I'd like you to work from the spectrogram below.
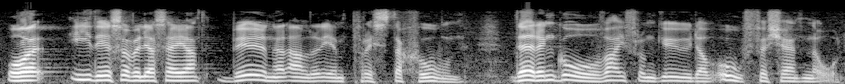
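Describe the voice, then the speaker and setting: Preacher, male, slightly raised pitch, earnest and deliberate, dull lo-fi recording. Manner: earnest, slows and stresses key phrases, rises when quoting scripture. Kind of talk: sermon.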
